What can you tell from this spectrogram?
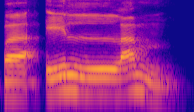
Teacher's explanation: bila gunah, masuk dengan tidak mendengung, langsung masuk ke huruf lam tetapi tidak mendengung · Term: idgham lam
